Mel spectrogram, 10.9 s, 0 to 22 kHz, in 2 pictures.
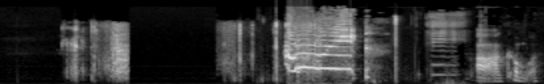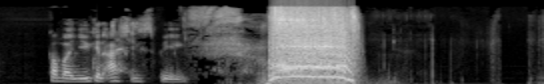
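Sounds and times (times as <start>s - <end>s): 
loud human scream: 2.8s - 3.6s, 8.0s - 9.1s
speech: 4.8s - 8.4s.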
